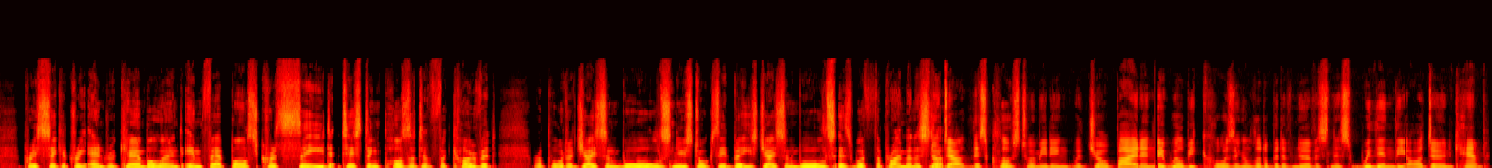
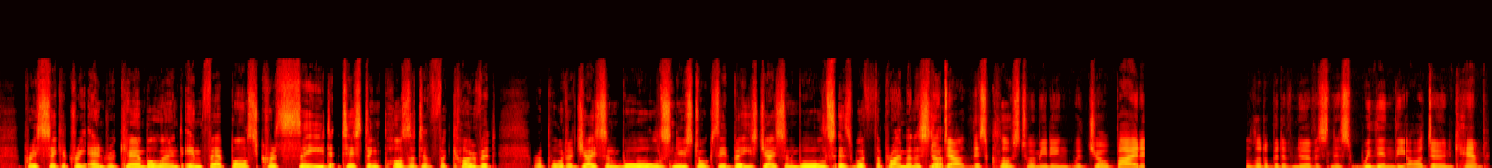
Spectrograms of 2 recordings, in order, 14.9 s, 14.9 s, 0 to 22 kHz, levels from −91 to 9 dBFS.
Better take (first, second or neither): first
